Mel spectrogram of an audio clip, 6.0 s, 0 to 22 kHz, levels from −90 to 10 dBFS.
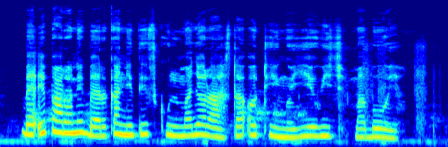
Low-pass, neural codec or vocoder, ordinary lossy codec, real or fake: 19.8 kHz; none; none; real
